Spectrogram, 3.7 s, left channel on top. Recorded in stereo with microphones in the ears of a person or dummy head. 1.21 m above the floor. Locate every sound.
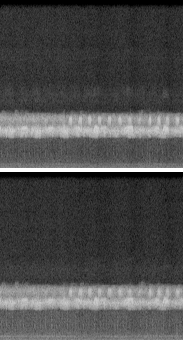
0.0 s an insect: 10° left (ahead or behind), 1.4 m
